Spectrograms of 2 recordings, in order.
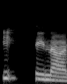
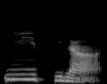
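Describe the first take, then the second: First: इक्तिना with short इ stopped hard before तिना; wrong short इ. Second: ईतिना softer, with ई drawn long into तिना; correct long ई. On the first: Teacher shows what not to read, wrong stopped-vowel pronunciation. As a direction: cut इ off abruptly in इक्तिना. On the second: Teacher gives the right starting form, long-ई pronunciation. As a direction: stretch the ई smoothly in ईतिना. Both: Shown as a demonstration. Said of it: "नहीं पढ़ेंगे".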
